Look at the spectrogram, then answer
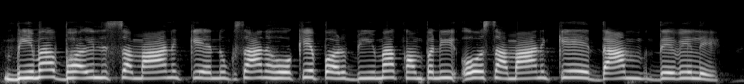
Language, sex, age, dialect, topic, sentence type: Bhojpuri, female, 18-24, Southern / Standard, banking, statement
